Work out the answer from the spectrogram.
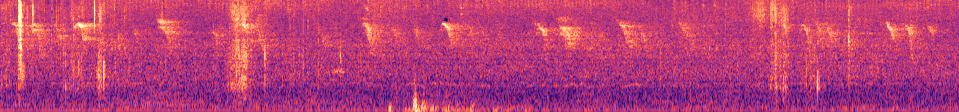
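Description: Small birds chirping: short falling chirps repeated many times over a steady outdoor background, with scattered faint clicks and one low thump about four seconds in.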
